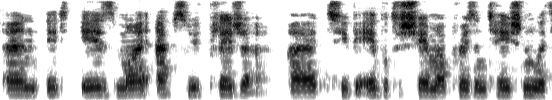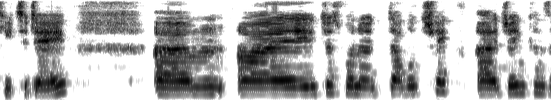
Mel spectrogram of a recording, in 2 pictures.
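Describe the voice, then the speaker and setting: Croaky South African woman presenting online. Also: medium pitch, dry recording. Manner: earnest, polite, frequent hesitations. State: croaky from a cold. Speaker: guest speaker. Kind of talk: webinar presentation. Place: home. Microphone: computer mic on a video call. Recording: dull, dry lo-fi webinar audio.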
